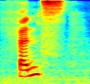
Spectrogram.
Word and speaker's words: Fentz: So this is the story of Rudolph Fet- Fentz, F E N T Z. I oh. – hope I'm saying that right. Sounds like fence.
